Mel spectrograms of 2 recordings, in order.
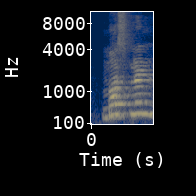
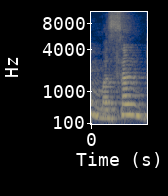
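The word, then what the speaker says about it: mustn't: अब इस लफ्ज में यहां पे हमारे पास टी क्या है, साइलेंट है। टी मसंट, मसनंट नहीं है, मसंट है, मसंट।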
